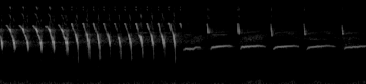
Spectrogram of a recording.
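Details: Canary singing, meant to stimulate lazy birds to sing: a fast bright chattering trill for nearly two seconds, followed by separate short whistled notes repeated at a steady rhythm.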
